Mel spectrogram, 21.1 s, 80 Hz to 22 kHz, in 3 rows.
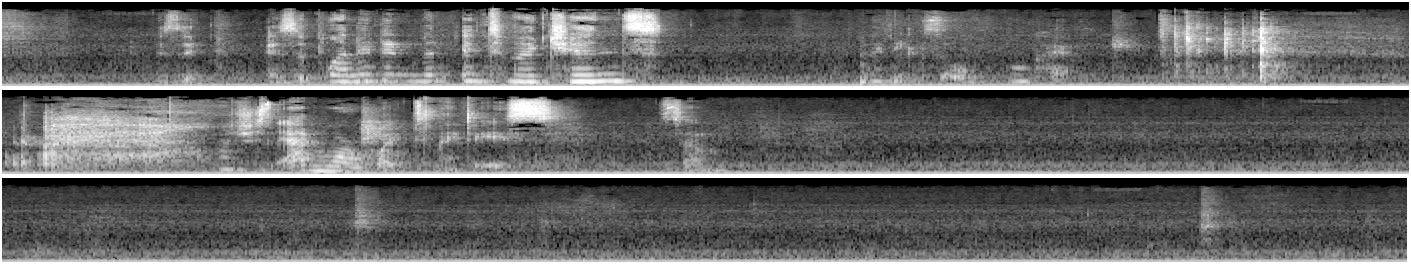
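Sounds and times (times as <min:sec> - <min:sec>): loud low hum: 0:00.0 - 0:21.0.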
